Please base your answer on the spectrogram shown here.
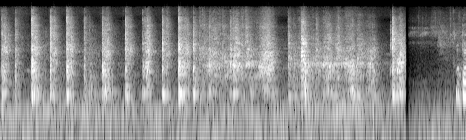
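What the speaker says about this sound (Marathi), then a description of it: "आता हे चांगलं मिक्स करून घेते आधी." A spoon stirs sugar into semolina sheera in a pan, making a run of close, regular scraping rasps and taps that end abruptly near the end, with no voices.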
